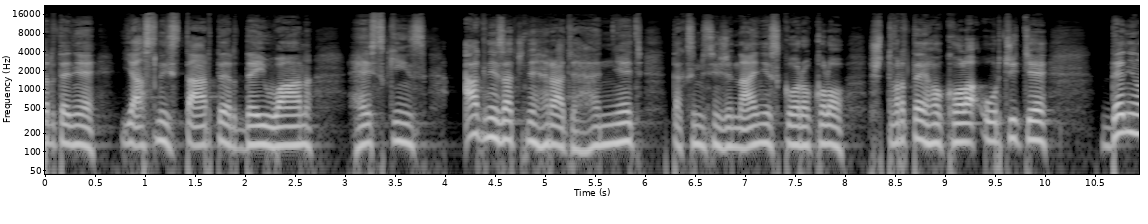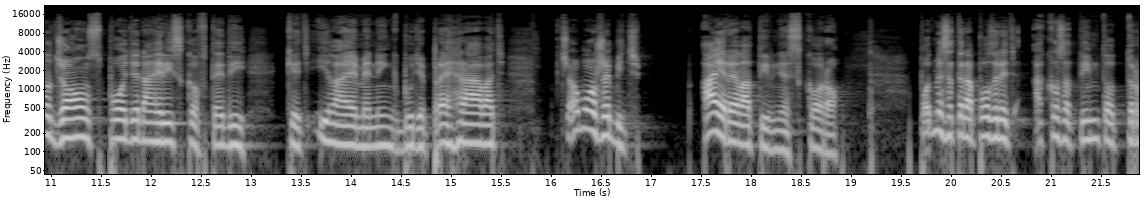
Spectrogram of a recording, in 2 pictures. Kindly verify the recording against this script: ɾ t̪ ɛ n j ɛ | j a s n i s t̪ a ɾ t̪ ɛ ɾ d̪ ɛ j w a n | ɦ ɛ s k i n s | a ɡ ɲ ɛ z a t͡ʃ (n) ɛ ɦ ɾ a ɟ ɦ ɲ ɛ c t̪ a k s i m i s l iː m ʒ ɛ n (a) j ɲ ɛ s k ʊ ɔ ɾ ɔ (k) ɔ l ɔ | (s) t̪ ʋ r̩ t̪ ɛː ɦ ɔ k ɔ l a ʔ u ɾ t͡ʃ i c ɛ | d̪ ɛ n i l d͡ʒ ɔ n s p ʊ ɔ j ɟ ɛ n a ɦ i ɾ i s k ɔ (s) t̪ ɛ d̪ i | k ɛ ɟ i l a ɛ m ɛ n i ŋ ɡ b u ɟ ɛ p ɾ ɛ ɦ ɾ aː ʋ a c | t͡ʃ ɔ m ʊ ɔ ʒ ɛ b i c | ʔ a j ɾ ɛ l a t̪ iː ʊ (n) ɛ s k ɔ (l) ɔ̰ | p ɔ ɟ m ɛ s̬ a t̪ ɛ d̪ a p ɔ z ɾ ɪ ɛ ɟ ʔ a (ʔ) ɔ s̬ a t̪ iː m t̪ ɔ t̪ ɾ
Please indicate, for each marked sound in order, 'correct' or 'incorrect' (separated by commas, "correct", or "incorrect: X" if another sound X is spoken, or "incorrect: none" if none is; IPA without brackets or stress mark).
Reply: incorrect: ɲ, correct, correct, incorrect: ʃ, incorrect: f, incorrect: ɲ, incorrect: ɾ, incorrect: k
